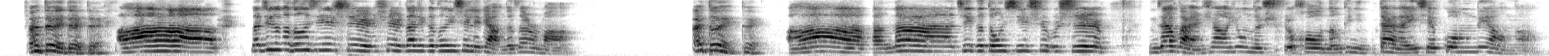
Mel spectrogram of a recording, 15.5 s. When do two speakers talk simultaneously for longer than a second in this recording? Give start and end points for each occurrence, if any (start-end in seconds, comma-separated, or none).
none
